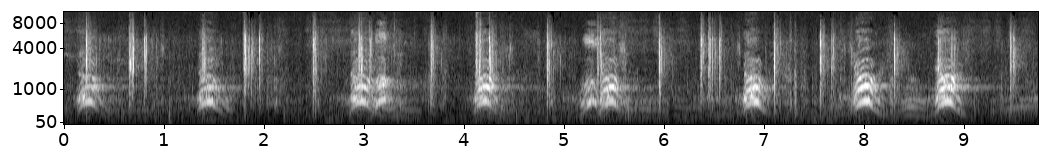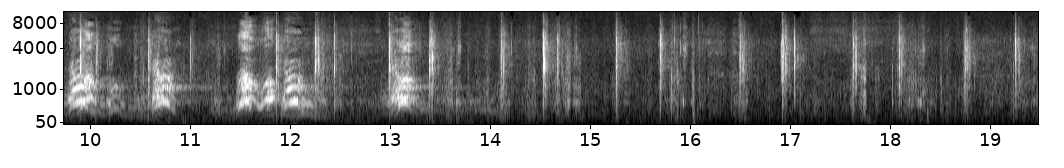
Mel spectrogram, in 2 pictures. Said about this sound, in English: Some friendly dogs down here waiting to greet us.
